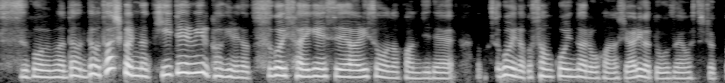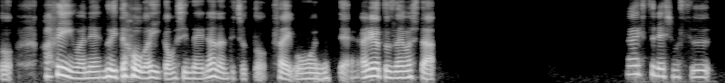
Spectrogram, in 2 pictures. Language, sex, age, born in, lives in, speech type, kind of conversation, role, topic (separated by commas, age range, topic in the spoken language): Japanese, female, 20-24, Japan, Japan, conversation, podcast, host, 睡眠は時間よりも質を重視しますか、それとも量を重視しますか？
